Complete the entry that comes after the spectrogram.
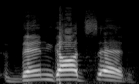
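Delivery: slow, loud, every word weighted; emphatic scripture phrase. Shown as a demonstration. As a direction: land "Then God said" like a proclamation. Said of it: "Note the repetition of the phrase".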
